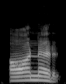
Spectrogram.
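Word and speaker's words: honour: है next example है ऑनर इसमें भी साइलेंट है और इसका उच्चारण भवेल की तरह हो रहा है इसलिए ऑनर के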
